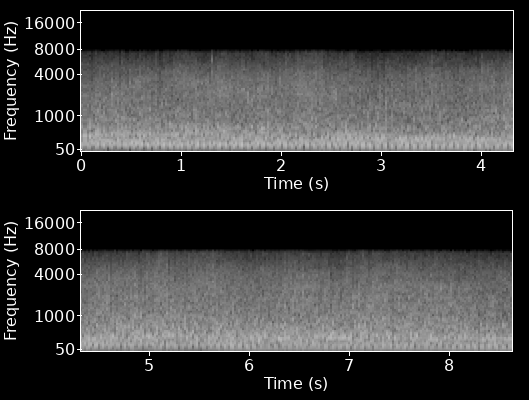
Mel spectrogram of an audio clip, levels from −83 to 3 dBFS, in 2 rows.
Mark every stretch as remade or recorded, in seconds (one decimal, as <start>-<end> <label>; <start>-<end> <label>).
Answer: 0.0-1.0 remade; 1.0-2.7 recorded; 2.7-4.1 remade; 4.1-8.6 recorded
